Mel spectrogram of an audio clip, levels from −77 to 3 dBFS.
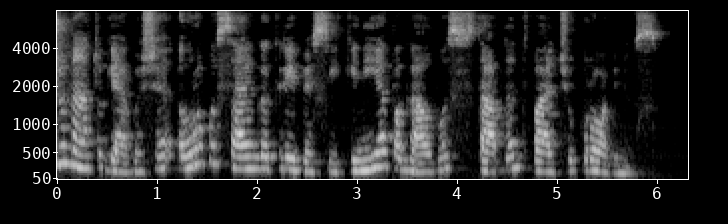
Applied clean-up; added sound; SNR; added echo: none; none; none; none.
